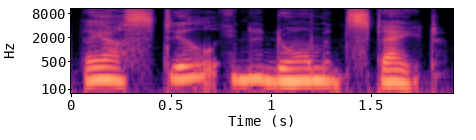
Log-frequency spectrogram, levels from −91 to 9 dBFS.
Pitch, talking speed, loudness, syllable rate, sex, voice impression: 170 Hz, 220 wpm, -19 LUFS, 5.5 syllables/s, male, masculine, adult-like, slightly thick, slightly tensed, weak, slightly dark, soft, muffled, fluent, slightly raspy, slightly cool, intellectual, slightly refreshing, sincere, calm, friendly, reassuring, very unique, very elegant, very sweet, lively, very kind, modest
